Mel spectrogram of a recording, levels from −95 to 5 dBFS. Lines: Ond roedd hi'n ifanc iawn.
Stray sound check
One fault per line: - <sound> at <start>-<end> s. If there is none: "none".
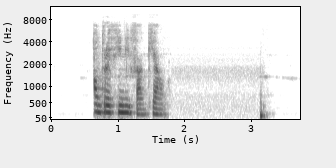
none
